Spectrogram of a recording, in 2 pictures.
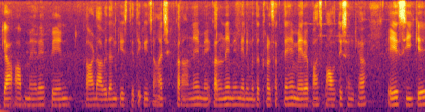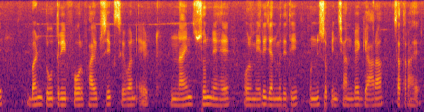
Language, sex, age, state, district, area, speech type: Hindi, male, 30-45, Madhya Pradesh, Harda, urban, read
